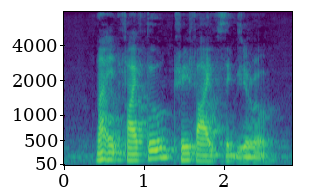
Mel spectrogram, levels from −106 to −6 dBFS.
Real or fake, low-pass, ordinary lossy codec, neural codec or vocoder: fake; none; none; codec, 16 kHz, 4 kbps, FreqCodec, larger model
